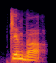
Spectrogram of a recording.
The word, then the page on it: timber: Indian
